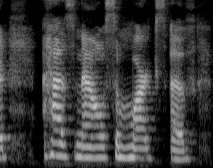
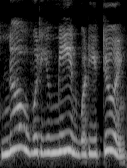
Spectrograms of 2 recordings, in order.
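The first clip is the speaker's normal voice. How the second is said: high-pitched mock panic; acted pleading disbelief; distressed protest, retold; 8 semitones higher than usual. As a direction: protest in a much higher voice, as the jilted lover. Rejected lover's acted protest.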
